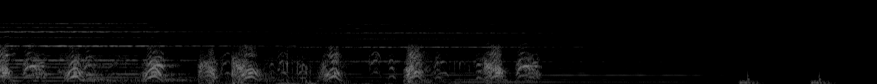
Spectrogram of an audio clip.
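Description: Dogs barking repeatedly in the video game Broken Sword Reforged, a run of loud, fairly close barks over a sustained musical tone, ending in a couple of last yips.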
